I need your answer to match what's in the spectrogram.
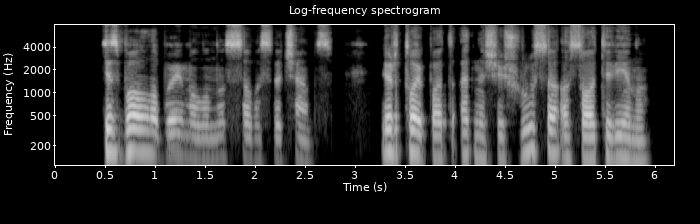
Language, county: Lithuanian, Kaunas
